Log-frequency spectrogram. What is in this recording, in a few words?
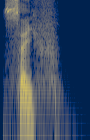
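"safe", British English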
